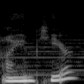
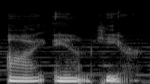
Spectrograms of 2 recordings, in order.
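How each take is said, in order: First: It is quiet and rises like a question. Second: It is firm and falls to a full stop.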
